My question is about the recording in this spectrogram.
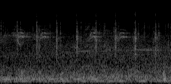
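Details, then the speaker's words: Healthy new PCV valve on a Subaru engine shaken by hand, light crisp rattle like tiny marbles about five times a second; the old valve had plugged and stuck again within a week and clunked instead. "Hear that? Like itty bitty little marbles. That's the sound of good one."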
